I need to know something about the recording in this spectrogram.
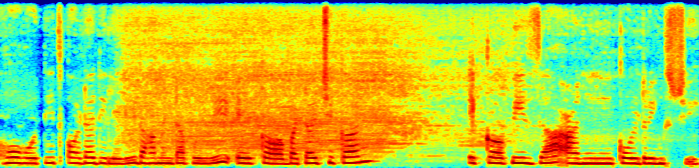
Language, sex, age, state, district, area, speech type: Marathi, female, 18-30, Maharashtra, Sindhudurg, rural, spontaneous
